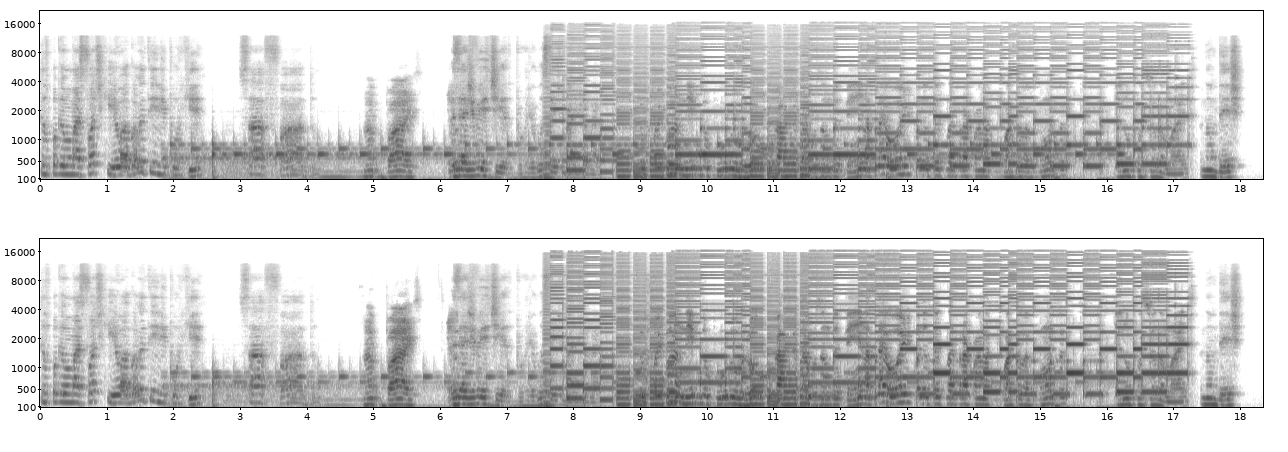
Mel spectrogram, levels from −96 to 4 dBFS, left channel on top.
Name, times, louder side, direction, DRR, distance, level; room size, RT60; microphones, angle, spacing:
voice 1, 0.0-2.5 3.0-4.2 6.1-8.4 17.4-18.0, equal, 20° left, 2.3 m, -38 dB
sound 1, 1.8-16.3, left 4 dB, 90° left, 1.5 m, -42 dB
voice 2, 4.8-5.7 6.1-6.3 9.0-15.4 16.1-17.3, right 4 dB, 45° right, 0.7 m, -35 dB
sound 2, 7.5-17.3, right 4 dB, 30° right, 1.4 m, -30 dB
6.4 x 5.6 x 2.7 m
head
